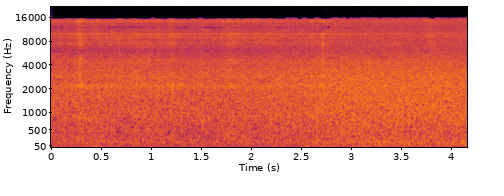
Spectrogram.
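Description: Whitewater river rapids rushing around an inflatable raft, with water splashing over its tubes. The rush grows a little louder about two and a half seconds in.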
